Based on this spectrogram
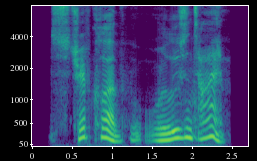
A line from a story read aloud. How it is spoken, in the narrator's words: Jack slurs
